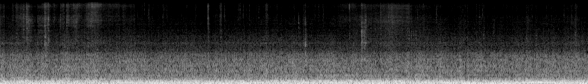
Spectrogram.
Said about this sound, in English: It's because I am driving. So every once in a while something happens and I like stop talking because I'm trying not to like wreck.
